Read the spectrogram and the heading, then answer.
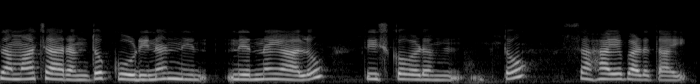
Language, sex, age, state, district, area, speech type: Telugu, female, 18-30, Telangana, Adilabad, urban, spontaneous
